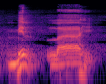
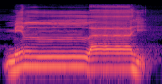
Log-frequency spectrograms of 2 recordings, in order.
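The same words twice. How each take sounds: First: The L sound is cut off with a jolt. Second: The L sound is held for a long time. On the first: "Atau dihentak" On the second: "Contoh yang ditahan"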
